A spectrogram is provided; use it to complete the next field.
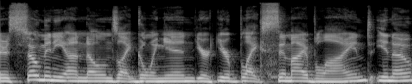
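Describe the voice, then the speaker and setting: A man speaks with a fairly high pitch, ordinary pitch variation and an ordinary speaking voice. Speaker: podcast co-host. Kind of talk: casual chat.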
